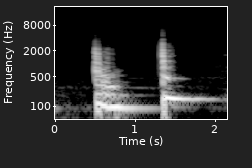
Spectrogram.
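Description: A looped recording of tom drum hits played back through Ableton Live's Tones warp mode at a grain size of 22. Two hits sound, each a sharp attack dying away in a low pitched ring; the second rings higher.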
